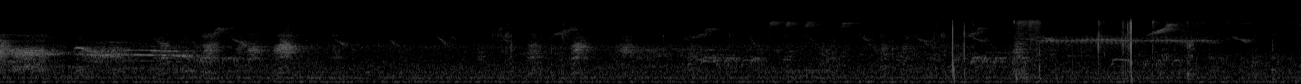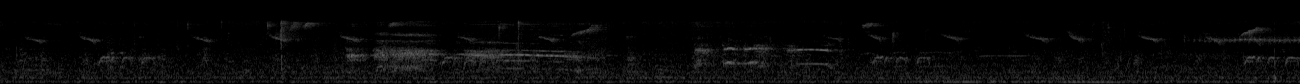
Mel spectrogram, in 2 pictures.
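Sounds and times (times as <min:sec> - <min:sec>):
outdoor ambience: 0:00.0 - 0:26.0
birds chirping and calling: 0:06.8 - 0:12.6, 0:13.2 - 0:19.1, 0:21.4 - 0:22.7, 0:23.4 - 0:26.0.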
